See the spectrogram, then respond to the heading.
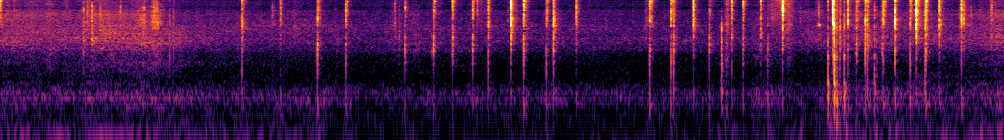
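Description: A small pink plastic fidget cube is held between both hands while fingertips rub its dial and roll and press the bumpy button face. Quiet rubbing and scratching underlie a rapid series of short, sharp, bright plastic clicks with almost no ring, sparse at first and denser toward the end.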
